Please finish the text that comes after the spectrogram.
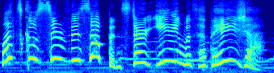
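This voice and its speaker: A tiny fairy girl companion from a video game, extremely high and squeaky. The delivery is perky and excitable, swinging widely in pitch. Music plays clearly behind the childlike voice. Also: brisk, exaggerated voice. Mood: excited. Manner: perky, expressive, speaks of herself in third person.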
